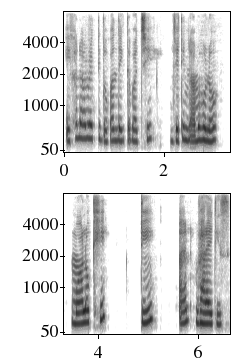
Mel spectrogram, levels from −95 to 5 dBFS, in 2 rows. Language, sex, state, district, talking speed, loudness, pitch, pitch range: Bengali, female, West Bengal, Jalpaiguri, 135 wpm, -21 LUFS, 255 Hz, 240-280 Hz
